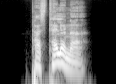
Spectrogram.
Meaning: inflection of pastellen: 1. strong/mixed nominative masculine singular 2. strong genitive/dative feminine singular 3. strong genitive plural
- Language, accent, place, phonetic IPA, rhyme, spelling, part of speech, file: German, Germany, Berlin, [pasˈtɛlənɐ], -ɛlənɐ, pastellener, adjective, De-pastellener.ogg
